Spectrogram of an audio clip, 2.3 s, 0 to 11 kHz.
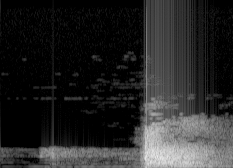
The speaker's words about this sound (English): Jace, here's a Smith & Wesson 38. Brought it back from Austin. You mind shooting a slug into that tree?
